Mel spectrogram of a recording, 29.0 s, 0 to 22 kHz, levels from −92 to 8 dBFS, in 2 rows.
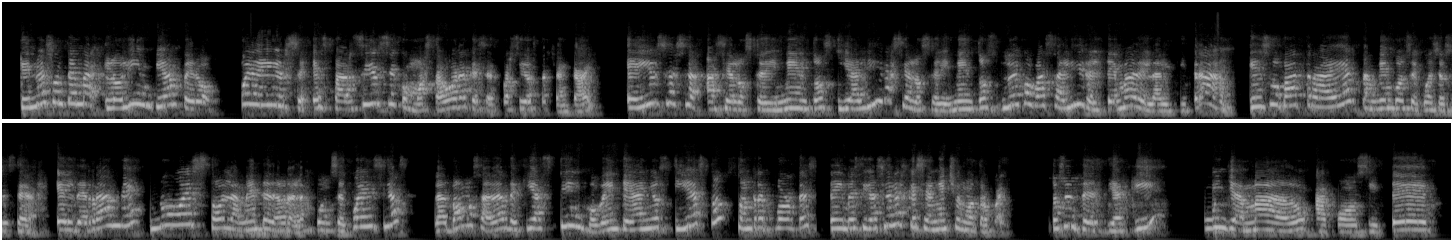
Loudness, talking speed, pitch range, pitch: -26 LUFS, 180 wpm, 250-350 Hz, 295 Hz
